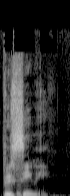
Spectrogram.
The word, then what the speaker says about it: Buscemi: Okay, it's pronounced Buscemi. – Is it Buscemi? Not Buscemi? – It's not Buscemi. It's Buscemi.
